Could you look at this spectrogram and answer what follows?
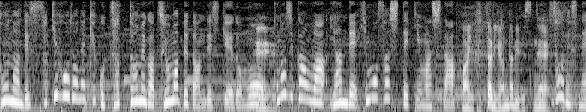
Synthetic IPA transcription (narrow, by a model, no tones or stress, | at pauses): so̞ːnãnd̪e̞sɨ̥sakʲiɦo̞d̪o̞ne̞ke̞kːo̞ːd͡zat̪ːoame̞ɡat͡sɨjo̞mat̪ːe̞t̪ãnd̪e̞sɨ̥ke̞ɾe̞d̪o̞mo̞ko̞no̞ʑikãɰ̃βajãnd̪e̞çimo̞saɕi̥t̪e̞kʲimaɕi̥t̪ahaiɸɯ̟̥t̪ːaɾʲijãnd̪aɾʲid̪e̞sɨneso̞ːd̪e̞sɨne̞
